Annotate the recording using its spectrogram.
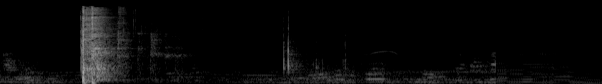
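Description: Black Mamba P377 pistol firing a single shot about a second in: a sharp report that dies away over about a second. A fainter sharp knock follows about two seconds later.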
